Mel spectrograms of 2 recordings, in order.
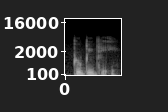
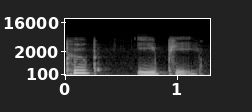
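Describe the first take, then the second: First: The letters are said fast and run together. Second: The letters are said slowly and kept apart.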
